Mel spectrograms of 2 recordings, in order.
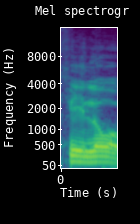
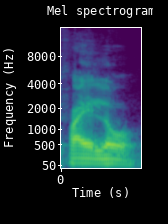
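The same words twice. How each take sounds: First: The name is said with an Indonesian pronunciation. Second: The name is said with an English pronunciation. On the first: "Kita sebutnya Philo" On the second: "Kalau orang Inggris bilangnya Philo gitu ya"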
